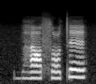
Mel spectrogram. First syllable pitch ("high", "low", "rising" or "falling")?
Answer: low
